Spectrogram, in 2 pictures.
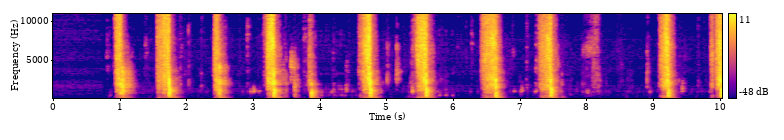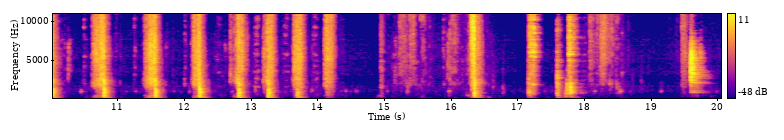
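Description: Chef's knife slicing a head of white cabbage into thin shreds on a wooden cutting board: a steady series of crisp cuts, each ending on the board, about one every three-quarters of a second, with a couple of short pauses.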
